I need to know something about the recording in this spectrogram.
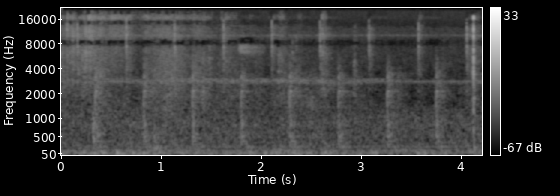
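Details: Harbor Breeze Centreville ceiling fan ticking about twice a second over a low hum, wobbling because one blade is bent up, still wobbling with the mounting bracket tightened; owner also notes a slightly bad capacitor on high speed.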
